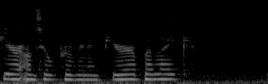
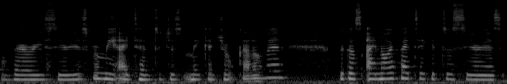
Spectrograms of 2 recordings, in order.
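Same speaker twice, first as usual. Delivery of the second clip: normal talking voice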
